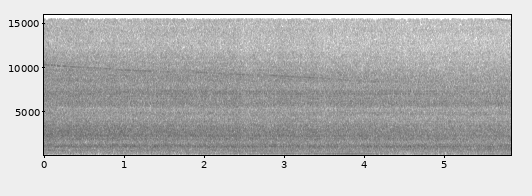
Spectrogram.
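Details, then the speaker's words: Vevor model 5120 plunge router with 3¼ hp motor, unloaded, run at different speeds; smooth, high, steady whine shifting pitch with speed, no rubbing or rattle, normal running (a noise that sounded like rubbing on a screw's threads was heard earlier). "Maybe different speeds, you can hear the difference. This is a 3¼ horse motor."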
